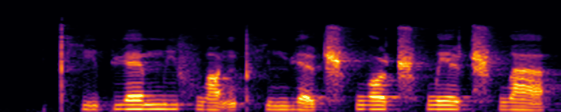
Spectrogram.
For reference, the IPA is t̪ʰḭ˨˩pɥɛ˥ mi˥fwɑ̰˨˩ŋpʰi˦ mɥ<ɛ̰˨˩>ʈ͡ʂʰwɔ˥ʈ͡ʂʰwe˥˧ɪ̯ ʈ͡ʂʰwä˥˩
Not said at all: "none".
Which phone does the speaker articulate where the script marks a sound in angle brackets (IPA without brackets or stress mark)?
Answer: ɛ̰˨˩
